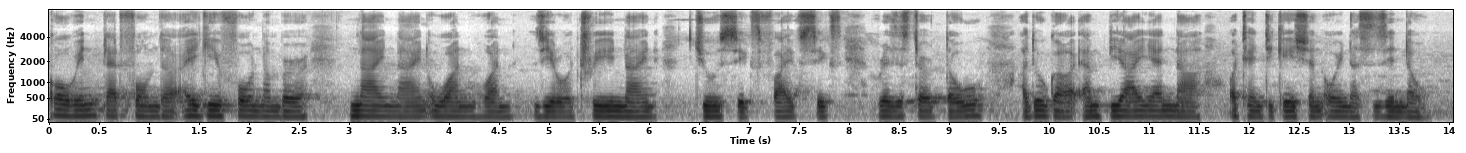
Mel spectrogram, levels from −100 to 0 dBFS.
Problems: background sounds at intervals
